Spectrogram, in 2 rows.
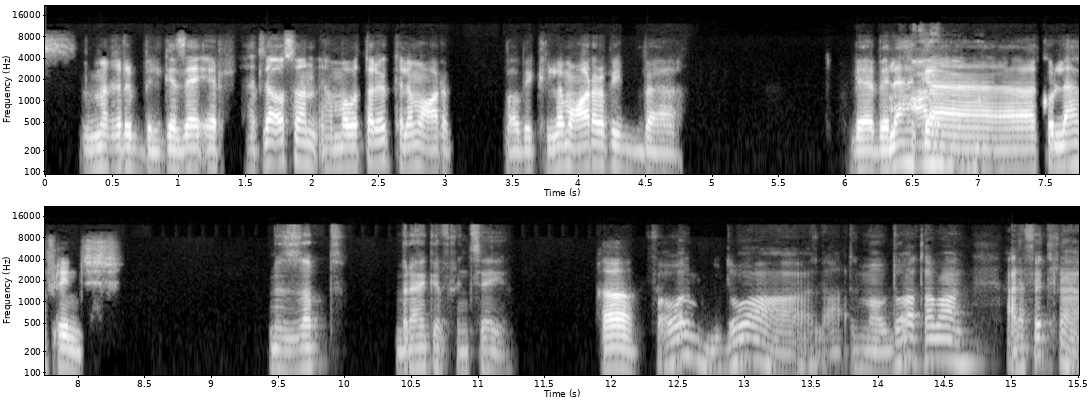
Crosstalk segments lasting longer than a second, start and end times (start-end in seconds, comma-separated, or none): none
